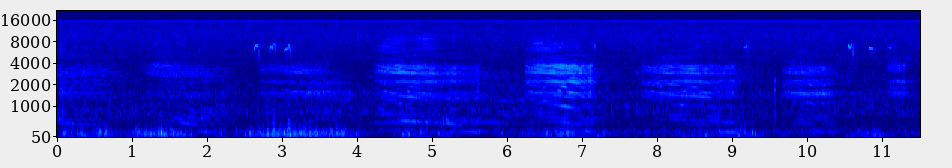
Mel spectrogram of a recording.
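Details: A Scottish red deer stag (Cervus elaphus scoticus) roars during the rut in Lochaber, Scotland, giving deep guttural bellows in bouts over low rumbling background noise.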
